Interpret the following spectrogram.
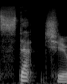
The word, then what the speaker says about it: statue: looking at the word statue aren't we statue stat stat stat statue it's another ST which is pronounced d statue statue with a smile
